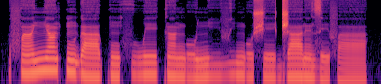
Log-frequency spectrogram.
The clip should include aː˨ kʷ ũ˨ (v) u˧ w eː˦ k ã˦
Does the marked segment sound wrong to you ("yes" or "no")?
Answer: yes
